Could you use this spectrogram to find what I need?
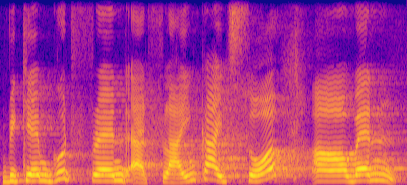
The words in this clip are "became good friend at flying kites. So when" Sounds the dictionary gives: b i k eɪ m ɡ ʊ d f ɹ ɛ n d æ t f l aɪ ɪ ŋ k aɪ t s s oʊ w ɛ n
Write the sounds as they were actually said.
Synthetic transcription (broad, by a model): b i k eɪ m ɡ ʊ d f ɹ ɛ n d æ t f l aɪ ɪ ŋ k aɪ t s s oʊ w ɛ n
